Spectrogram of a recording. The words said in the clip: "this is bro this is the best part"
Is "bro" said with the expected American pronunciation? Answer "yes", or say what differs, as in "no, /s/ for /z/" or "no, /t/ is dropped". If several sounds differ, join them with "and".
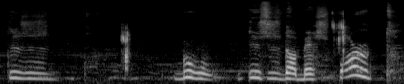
no, /ɹ/ is dropped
